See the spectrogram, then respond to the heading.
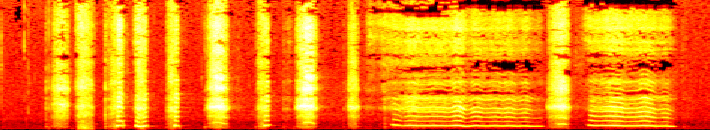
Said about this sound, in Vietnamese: Cô gái bị bỏ rơi, gào khóc thảm thương.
